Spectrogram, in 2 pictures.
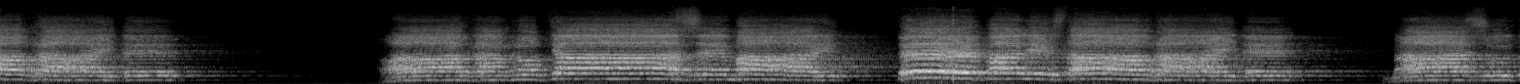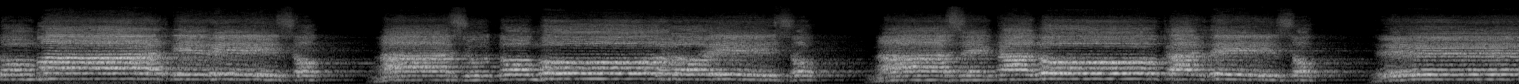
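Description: Unaccompanied choir singing a Cretan rizitiko song, slow and drawn out, in long held phrases of a few seconds each with short pauses between them, and one brief silence about three seconds in.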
